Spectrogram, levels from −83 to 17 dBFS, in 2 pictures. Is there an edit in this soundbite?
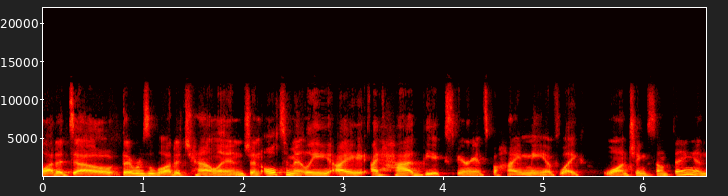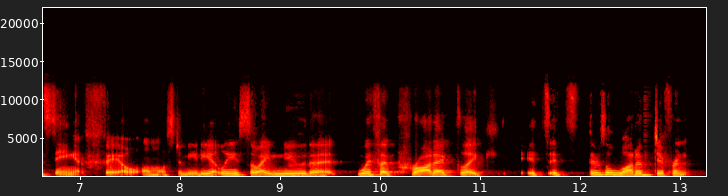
no; 0 cuts

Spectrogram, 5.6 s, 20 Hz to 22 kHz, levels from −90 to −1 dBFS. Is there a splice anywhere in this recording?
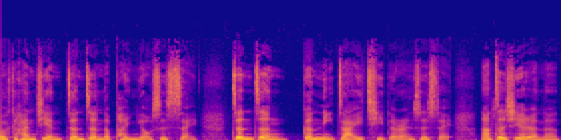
yes; 1 cut; at 4.7 s

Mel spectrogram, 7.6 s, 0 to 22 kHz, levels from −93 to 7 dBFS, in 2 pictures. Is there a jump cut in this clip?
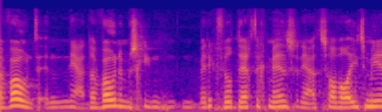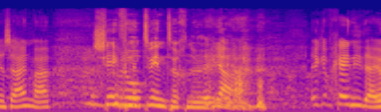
no; 0 cuts

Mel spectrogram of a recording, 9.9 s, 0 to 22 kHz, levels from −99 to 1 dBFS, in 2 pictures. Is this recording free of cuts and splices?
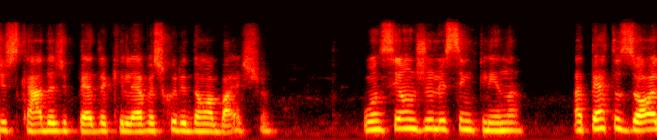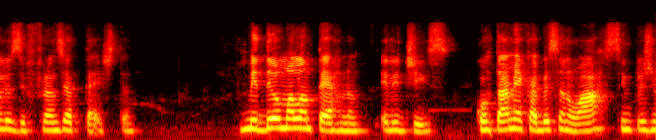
no; 1 cut; at 8.5 s

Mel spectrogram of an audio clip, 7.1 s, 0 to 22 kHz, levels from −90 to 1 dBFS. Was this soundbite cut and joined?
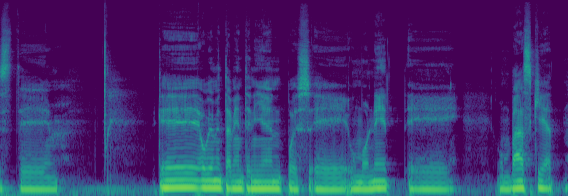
no; 0 cuts

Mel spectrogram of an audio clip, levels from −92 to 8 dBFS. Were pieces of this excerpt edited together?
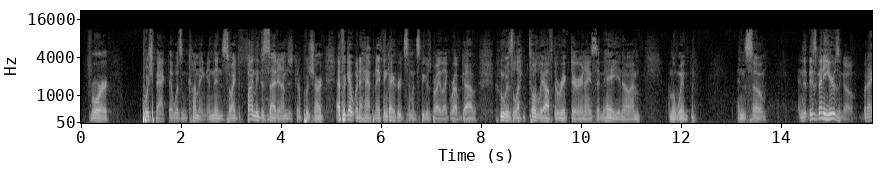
no; 0 cuts

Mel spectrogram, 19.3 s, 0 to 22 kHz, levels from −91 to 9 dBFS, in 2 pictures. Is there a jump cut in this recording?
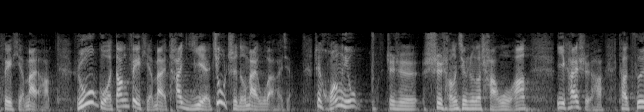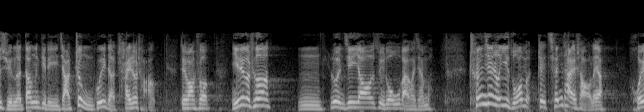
yes; 2 cuts; at 4.6 s, 8.3 s

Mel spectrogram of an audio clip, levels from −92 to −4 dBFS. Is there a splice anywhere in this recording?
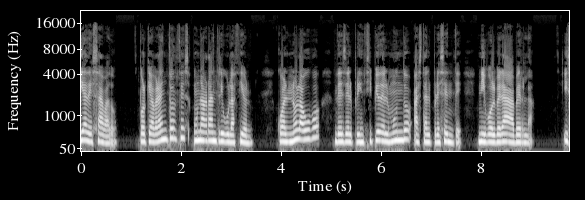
no; 0 cuts

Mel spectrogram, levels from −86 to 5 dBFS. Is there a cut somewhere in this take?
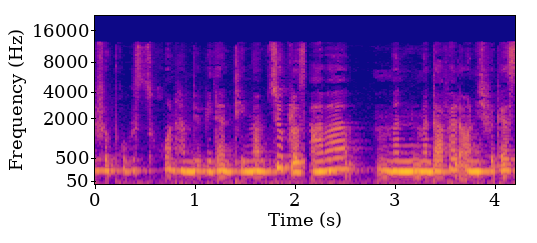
yes; 1 cut; at 2.1 s

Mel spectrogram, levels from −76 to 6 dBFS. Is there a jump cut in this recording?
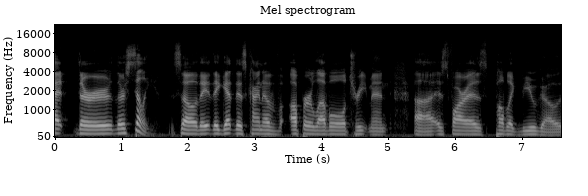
no; 0 cuts

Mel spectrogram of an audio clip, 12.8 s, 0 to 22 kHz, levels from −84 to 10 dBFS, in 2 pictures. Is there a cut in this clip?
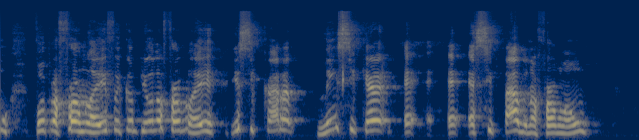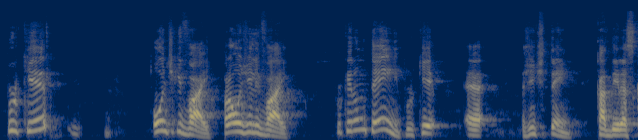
no; 0 cuts

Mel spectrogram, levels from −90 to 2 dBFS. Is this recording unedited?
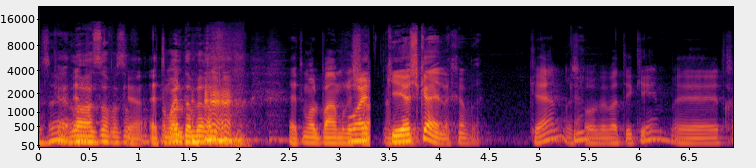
no; 1 cut; at 3.3 s

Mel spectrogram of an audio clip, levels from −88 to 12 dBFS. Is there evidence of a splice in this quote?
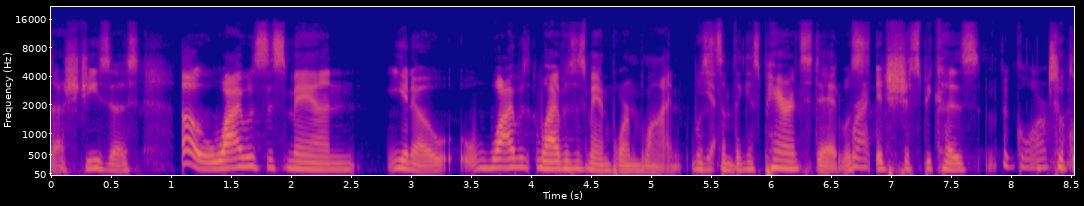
yes; 1 cut; at 6.8 s

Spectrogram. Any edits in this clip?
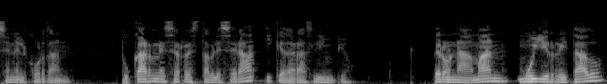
no; 0 cuts

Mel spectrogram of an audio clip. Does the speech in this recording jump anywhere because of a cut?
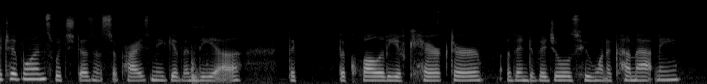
no; 0 cuts

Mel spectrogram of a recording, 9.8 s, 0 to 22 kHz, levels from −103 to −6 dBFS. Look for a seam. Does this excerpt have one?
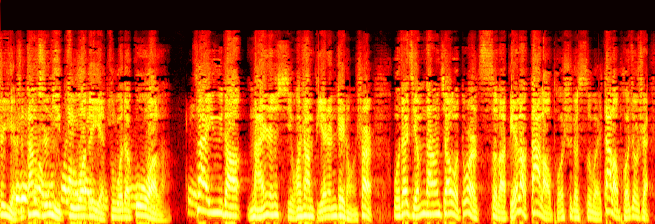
yes; 1 cut; at 2.7 s

